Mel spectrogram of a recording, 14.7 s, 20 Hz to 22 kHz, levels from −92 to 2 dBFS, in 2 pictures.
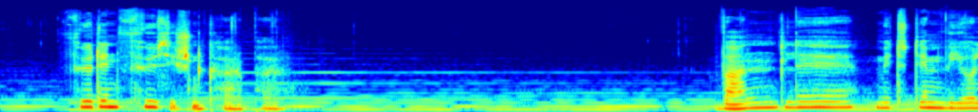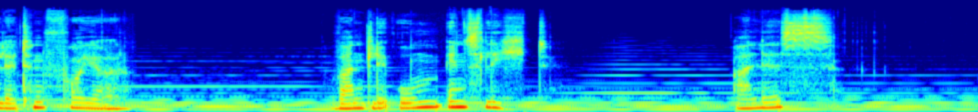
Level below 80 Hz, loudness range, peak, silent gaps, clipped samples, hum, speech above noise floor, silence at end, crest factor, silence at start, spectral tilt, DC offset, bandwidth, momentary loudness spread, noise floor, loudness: -58 dBFS; 8 LU; -4 dBFS; none; under 0.1%; none; 22 dB; 0.05 s; 18 dB; 0 s; -5.5 dB/octave; under 0.1%; 15 kHz; 23 LU; -41 dBFS; -20 LUFS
